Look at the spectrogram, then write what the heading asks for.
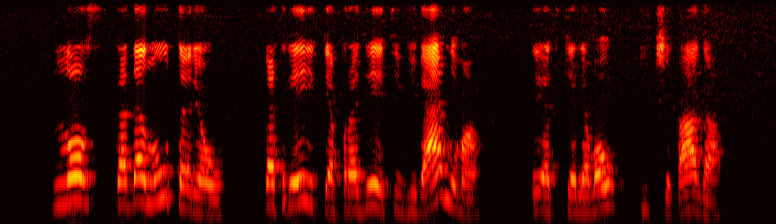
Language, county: Lithuanian, Panevėžys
